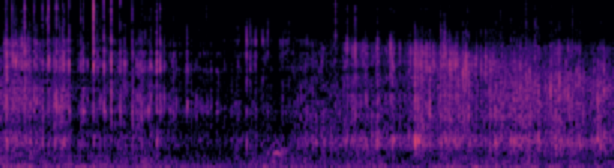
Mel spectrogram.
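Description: Long nails and fingertips scratch and rub across the short bristles of a white silicone dishwashing glove worn on the other hand close to the microphone. The result is a steady, dense crackle of quick, bright ticks and rustling scratches that continues without a break.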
